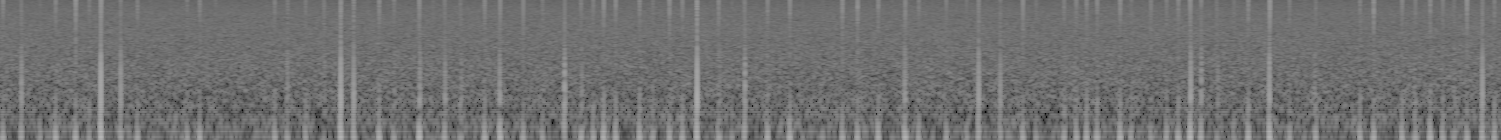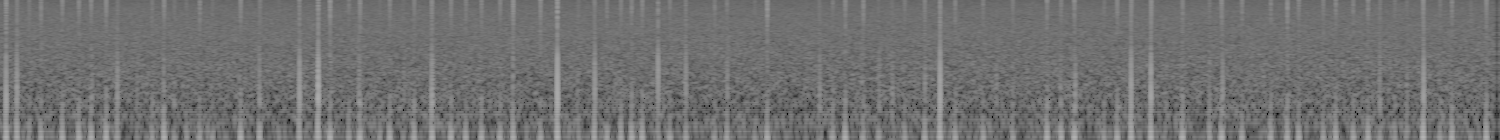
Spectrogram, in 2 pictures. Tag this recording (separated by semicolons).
crackle; hiss; record; rpm; vinyl; warp; wear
